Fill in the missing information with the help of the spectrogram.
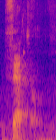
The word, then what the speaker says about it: Vettel: And I learned that his name is pronounced Vettel.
